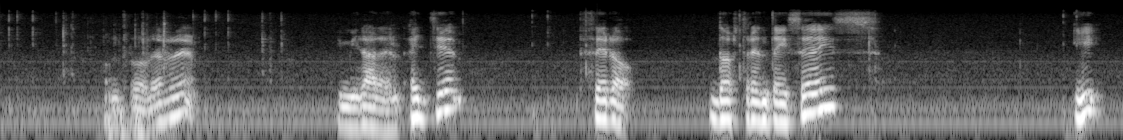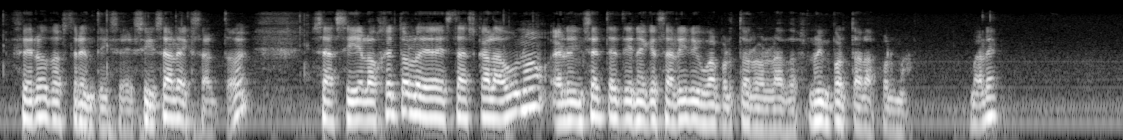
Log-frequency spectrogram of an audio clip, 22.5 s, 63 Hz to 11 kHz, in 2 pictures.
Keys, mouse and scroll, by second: 1.6 ctrl+r, 5.4 right click, 10.7 right click, 12.9 shift+middle click, 13.2-14.3 middle drag, 16.3 middle click.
